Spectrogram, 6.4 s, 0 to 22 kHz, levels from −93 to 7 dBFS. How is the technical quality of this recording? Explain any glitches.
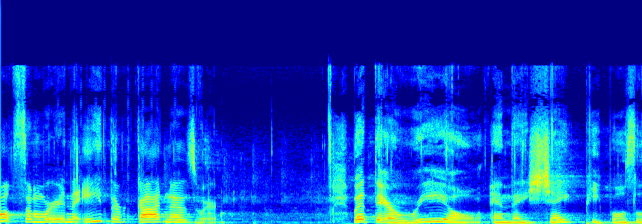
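One glitch stands out: GSM signalling bursts from 0.57 to 1.76 s. A nearby 2G phone exchanging short signalling transmissions is rectified by the audio circuitry, giving a galloping dit-dit-dit of short, about 217 Hz buzzes, roughly 25 dB below the main sound. Unlike steady mains hum, it stutters in irregular groups.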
